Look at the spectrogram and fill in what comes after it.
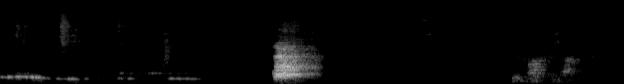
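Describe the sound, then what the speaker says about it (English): At home during a package delivery, a dog gives a single loud bark, with faint talk and other small sounds before and after in an otherwise quiet room. "if my dogs freak out, I need to go check it"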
